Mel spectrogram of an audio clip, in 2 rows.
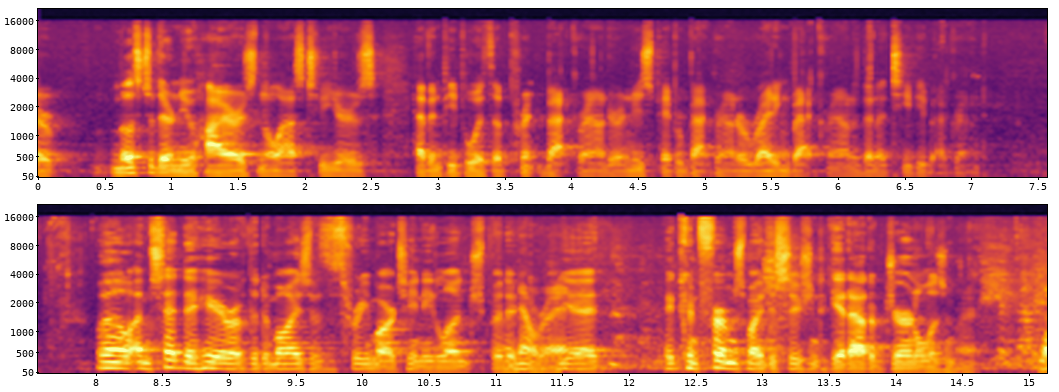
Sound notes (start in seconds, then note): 11.4 audience chuckles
